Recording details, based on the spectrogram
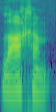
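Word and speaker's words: לחם: Lechem ke Aven. Lechem ke Aven. In case you're wondering about the pronunciation Aven, it is Evan when in pause, just as lechem when in pause becomes lachem.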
